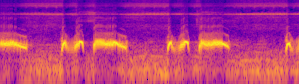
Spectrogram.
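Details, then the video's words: Female spotted dove calling to males: a soft double coo followed by a long, even, slightly falling coo, the phrase repeated about every one and a half seconds, with a faint steady high-pitched hum behind. "Suara Terkukur Betina Memanggil Jantan"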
